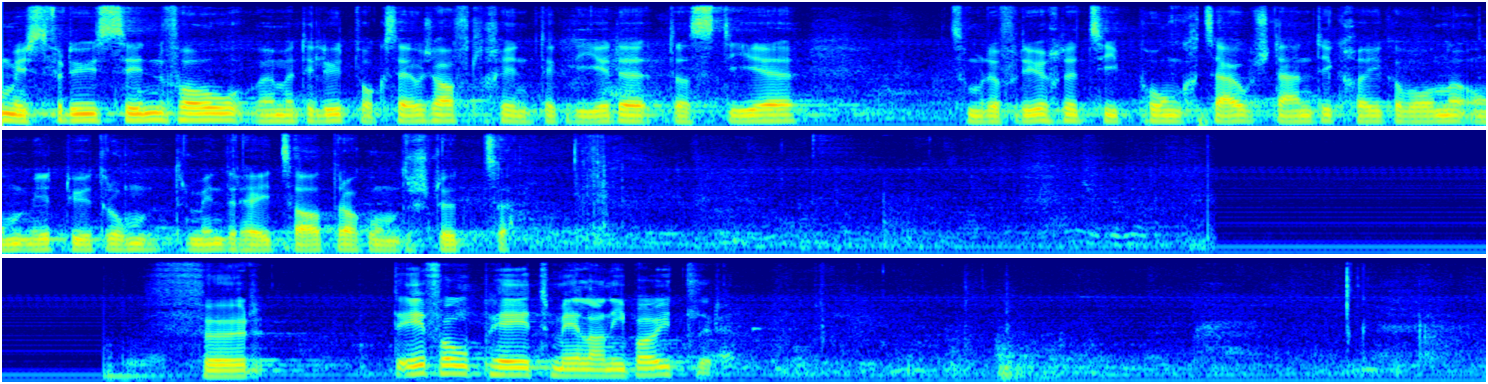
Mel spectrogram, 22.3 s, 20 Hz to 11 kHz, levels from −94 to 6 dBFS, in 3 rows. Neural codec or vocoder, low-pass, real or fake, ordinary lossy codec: none; 9.9 kHz; real; none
